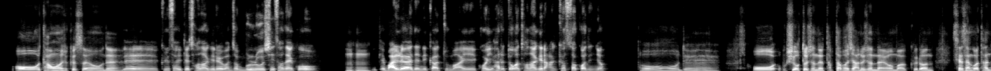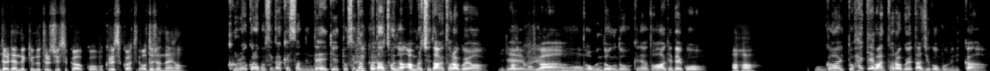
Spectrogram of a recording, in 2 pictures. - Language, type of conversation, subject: Korean, podcast, 디지털 디톡스는 어떻게 하세요?
- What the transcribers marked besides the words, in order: other background noise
